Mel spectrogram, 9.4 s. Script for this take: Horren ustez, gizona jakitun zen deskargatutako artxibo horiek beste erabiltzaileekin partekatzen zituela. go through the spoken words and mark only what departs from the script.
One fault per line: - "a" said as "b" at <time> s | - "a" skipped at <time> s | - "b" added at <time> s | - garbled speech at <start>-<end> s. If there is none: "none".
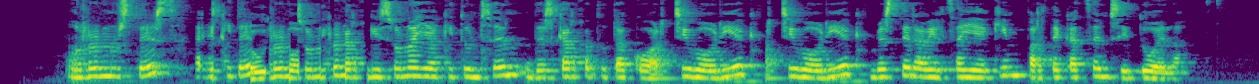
- garbled speech at 1.5-2.7 s
- "artxibo horiek" added at 5.7 s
